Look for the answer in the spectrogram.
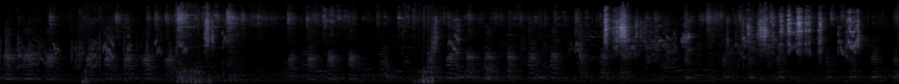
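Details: Female budgerigar calling for breeding stimulation: continuous, busy warble of buzzy, clicking and squeaky notes, growing louder with shrill squeaks near the end.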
